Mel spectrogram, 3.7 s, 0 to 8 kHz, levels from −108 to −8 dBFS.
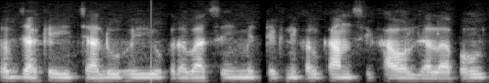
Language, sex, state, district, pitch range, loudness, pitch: Bhojpuri, male, Uttar Pradesh, Deoria, 105-110 Hz, -23 LUFS, 110 Hz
